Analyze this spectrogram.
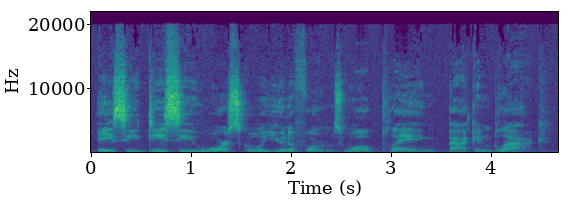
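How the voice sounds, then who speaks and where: A man reading a children's picture book aloud as a storybook reader, with deliberate, measured phrasing. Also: sits low, expressive, a little mellow. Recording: hum and faint background noise.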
